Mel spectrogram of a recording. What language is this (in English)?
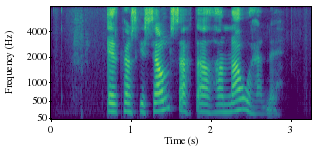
Icelandic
